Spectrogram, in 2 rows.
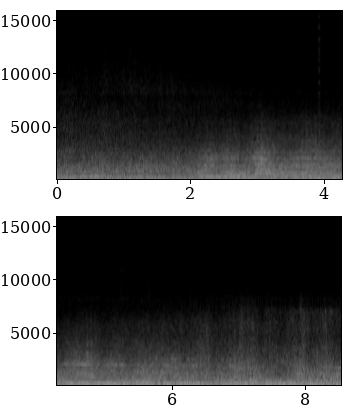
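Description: Southwest Airlines Boeing 737-800 jet at LAX, bound for Albuquerque, producing a steady, loud, broadband engine roar that holds throughout with no speech over it.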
